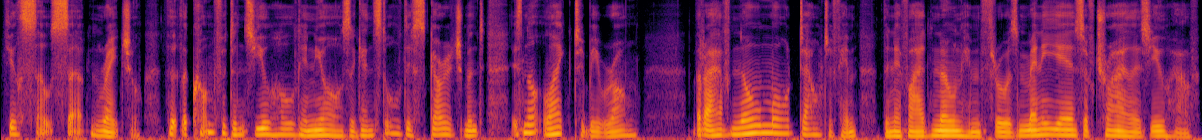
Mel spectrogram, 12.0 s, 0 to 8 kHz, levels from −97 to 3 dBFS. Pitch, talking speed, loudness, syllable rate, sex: 115 Hz, 220 wpm, -21 LUFS, 5.2 syllables/s, male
